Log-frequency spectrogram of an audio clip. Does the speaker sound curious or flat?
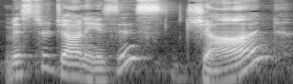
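curious. It sounds curious and intrigued.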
